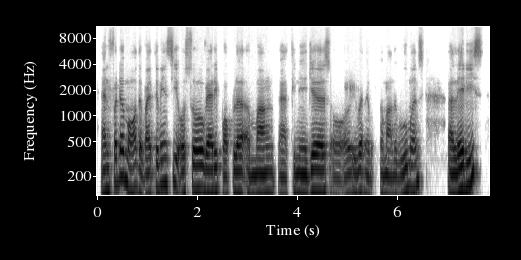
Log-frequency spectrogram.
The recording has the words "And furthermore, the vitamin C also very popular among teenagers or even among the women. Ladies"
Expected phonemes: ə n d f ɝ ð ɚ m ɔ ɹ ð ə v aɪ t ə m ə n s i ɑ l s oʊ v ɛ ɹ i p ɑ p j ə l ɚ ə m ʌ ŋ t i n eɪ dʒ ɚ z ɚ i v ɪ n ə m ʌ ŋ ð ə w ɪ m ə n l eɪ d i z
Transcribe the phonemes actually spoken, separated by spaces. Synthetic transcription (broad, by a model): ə n f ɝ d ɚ m ɔ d ə v aɪ t ə m ə n s i ɑ l s oʊ v ɛ ɹ i p ɑ p j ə l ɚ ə m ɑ ŋ t i n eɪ dʒ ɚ s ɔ i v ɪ n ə m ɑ ŋ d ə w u m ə n l eɪ d i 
